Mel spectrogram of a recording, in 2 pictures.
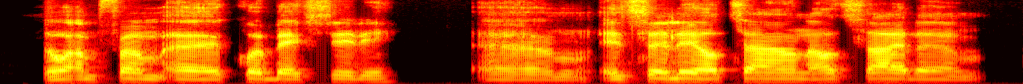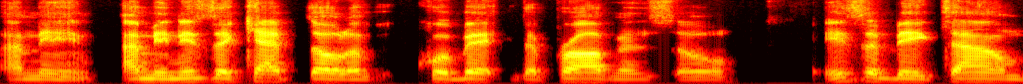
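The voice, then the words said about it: French-Canadian accent. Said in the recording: “we can hear a French accent.”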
